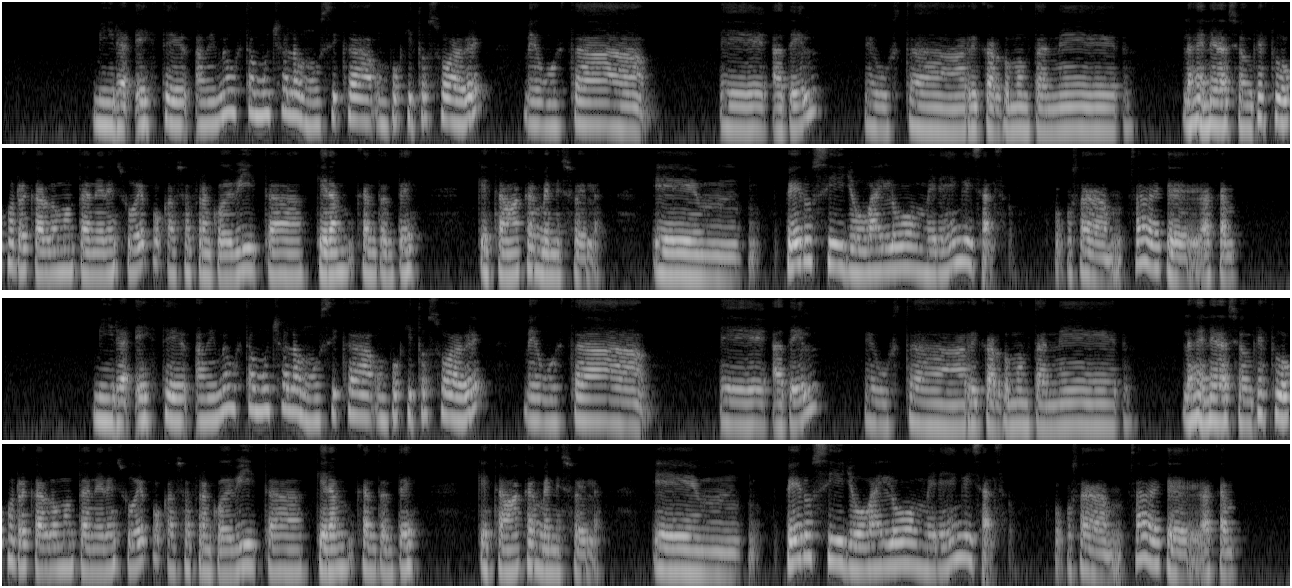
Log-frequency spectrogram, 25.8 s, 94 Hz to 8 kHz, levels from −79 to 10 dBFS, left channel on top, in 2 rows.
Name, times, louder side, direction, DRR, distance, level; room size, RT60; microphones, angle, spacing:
voice 1, 0.9-4.8 5.2-6.5 7.2-8.2 8.6-11.3 11.8-17.0 17.6-18.8 19.4-20.4 20.7-22.8 23.4-25.2, left 1 dB, 5° right, 0.8 m, -22 dB
3.6 x 3.3 x 2.3 m
head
